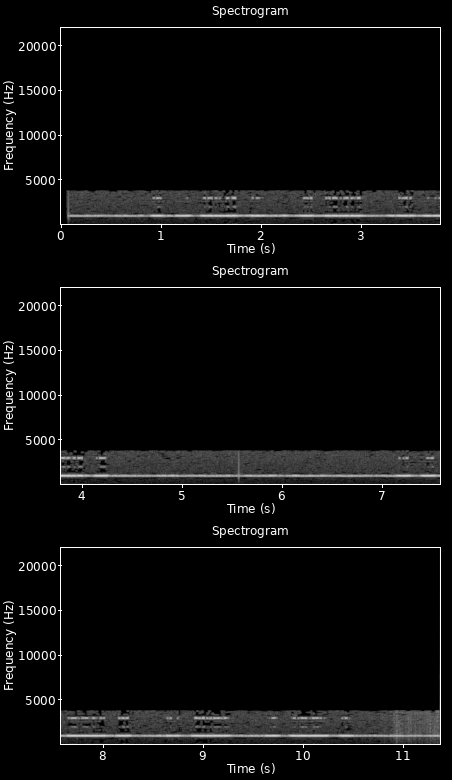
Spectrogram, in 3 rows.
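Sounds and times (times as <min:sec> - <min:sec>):
NDB radio beacon signal on 332 kHz: 0:00.1 - 0:06.3, 0:07.2 - 0:11.3.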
